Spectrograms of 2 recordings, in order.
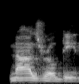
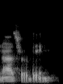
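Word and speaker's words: Nasirildeen: Nasruddin, that's how you say it, Nasruddin.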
